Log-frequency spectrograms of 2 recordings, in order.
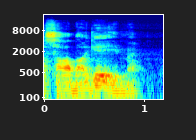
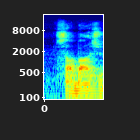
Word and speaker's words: sabage: allora ho capito che si chiamasse Survivor game addirittura Saba game sabaj Village eccetera eccetera per errate pronunce del inglese barra giapponese il secondo punto è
